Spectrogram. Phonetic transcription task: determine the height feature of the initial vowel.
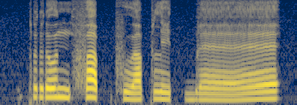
mid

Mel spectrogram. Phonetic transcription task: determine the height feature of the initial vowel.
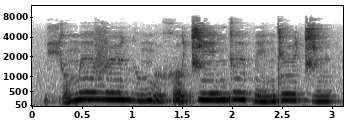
mid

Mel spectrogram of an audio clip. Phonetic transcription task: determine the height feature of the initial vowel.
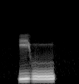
high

